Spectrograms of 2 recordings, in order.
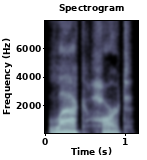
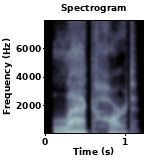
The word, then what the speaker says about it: Lackhart: "It's pronounced Lackhart," Dead corrected, as Aidan took the ID from him. "Not Lackhart."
